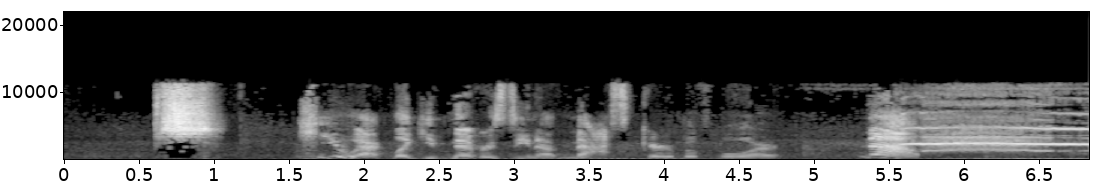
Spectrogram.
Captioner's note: A woman's loud, blood curdling scream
